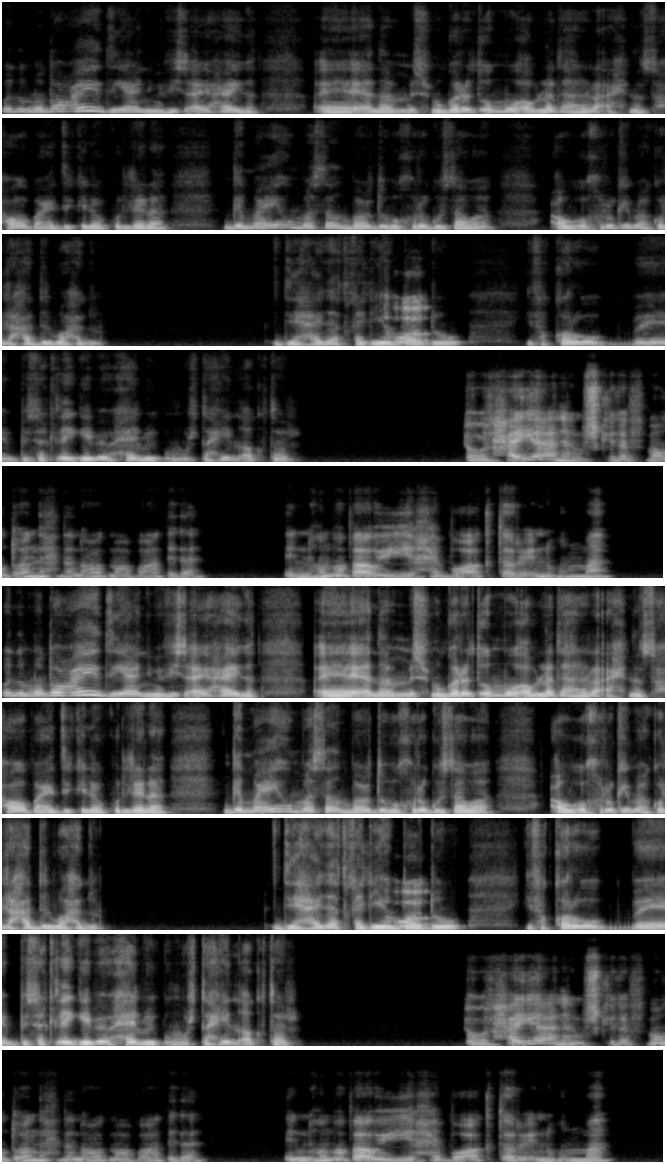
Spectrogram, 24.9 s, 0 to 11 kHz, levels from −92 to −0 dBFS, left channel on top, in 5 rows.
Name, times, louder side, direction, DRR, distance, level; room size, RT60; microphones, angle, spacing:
voice 1, 0.0-10.7 12.0-13.4 13.9-17.1, right 5 dB, 75° right, 0.3 m, -23 dB
voice 2, 18.4-21.4 22.0-24.4, equal, 55° left, 1.3 m, -30 dB
2.4 x 2.0 x 2.7 m
head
